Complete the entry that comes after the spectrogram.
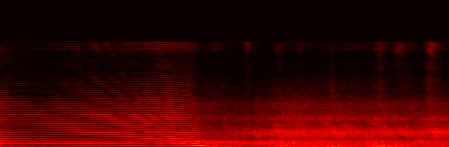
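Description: Indian Railways express train sounding one long horn blast of nearly three seconds, its pitch dropping at the end, followed by the steady rush of the train going past at speed.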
